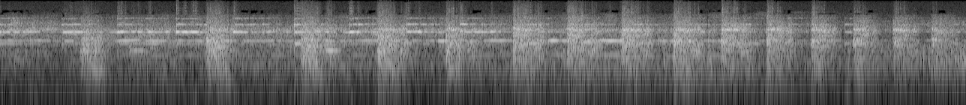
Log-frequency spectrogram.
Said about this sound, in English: and I were sitting in the observation car of a Great Valley train at Northbridge, Minnesota.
